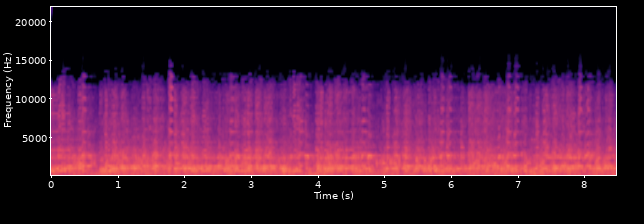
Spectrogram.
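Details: A flock of pink flamingos in San Diego keeps up steady overlapping honking, harsh and nasal, with a low engine-like hum in the background.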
